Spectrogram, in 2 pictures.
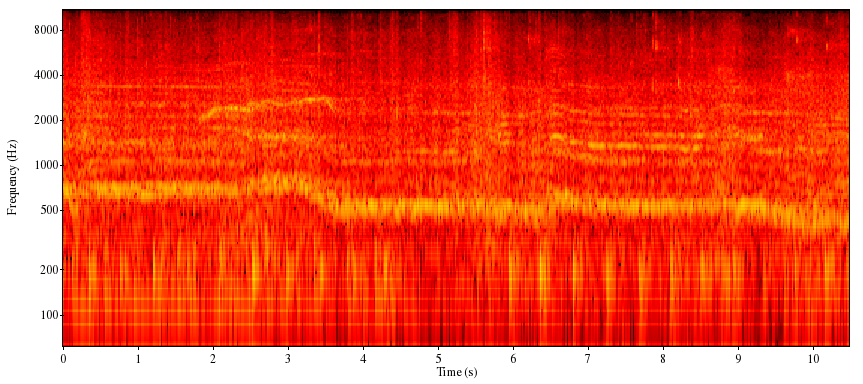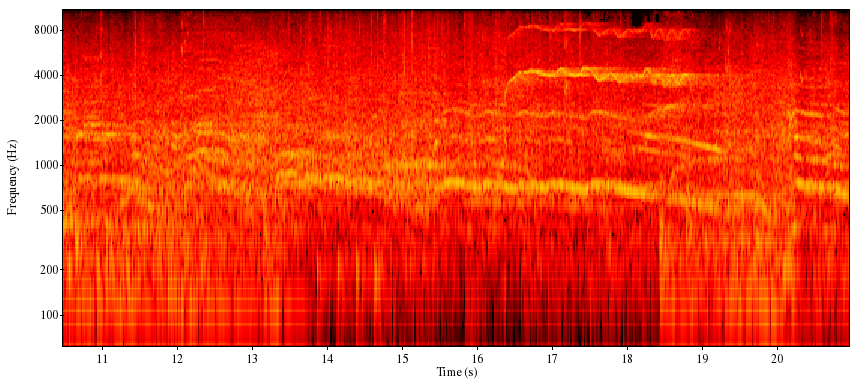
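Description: A large crowd chants and sings in a big echoing hall.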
